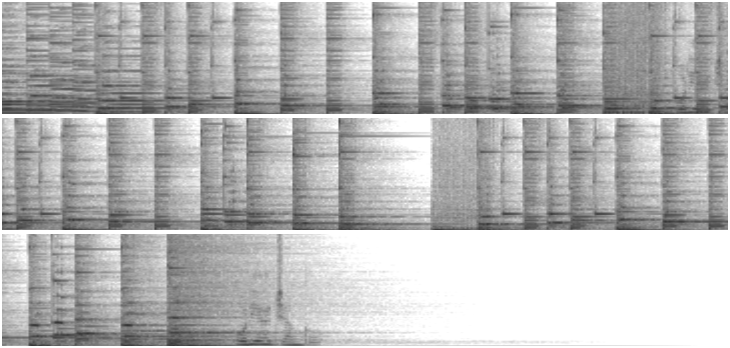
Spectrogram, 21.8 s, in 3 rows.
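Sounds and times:
spooky fun Halloween music: 0.0 - 17.1.

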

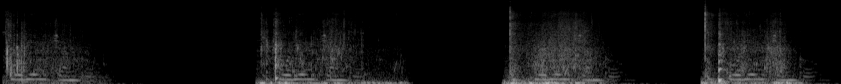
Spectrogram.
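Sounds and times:
splash: 0.0 - 0.9, 2.6 - 3.7, 5.1 - 6.2, 7.1 - 8.1.

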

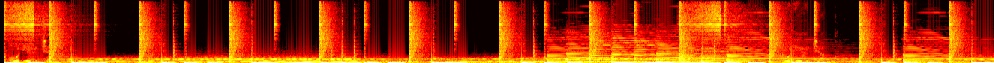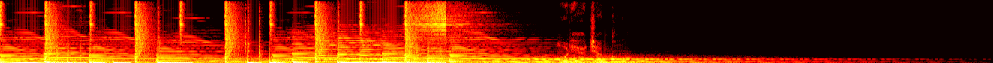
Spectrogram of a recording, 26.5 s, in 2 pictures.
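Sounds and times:
ethnic fusion music: 0.1 - 20.6.

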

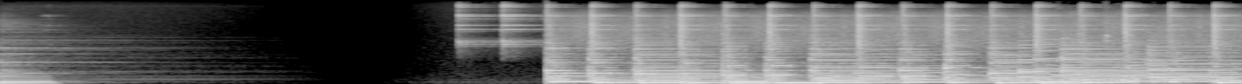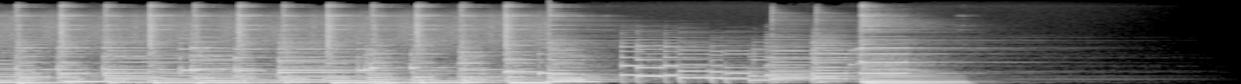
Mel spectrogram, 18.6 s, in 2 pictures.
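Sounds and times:
christmas jazz music: 0.0 - 0.6, 3.5 - 16.8.

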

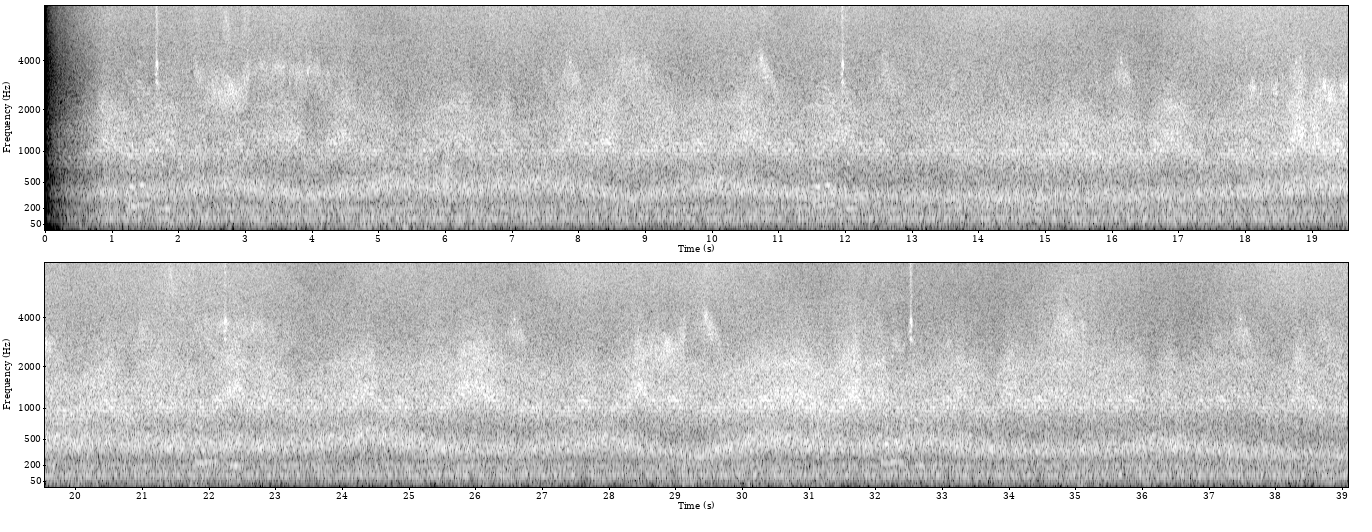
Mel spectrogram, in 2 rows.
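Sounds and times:
blizzard wind: 0.1 - 39.0.

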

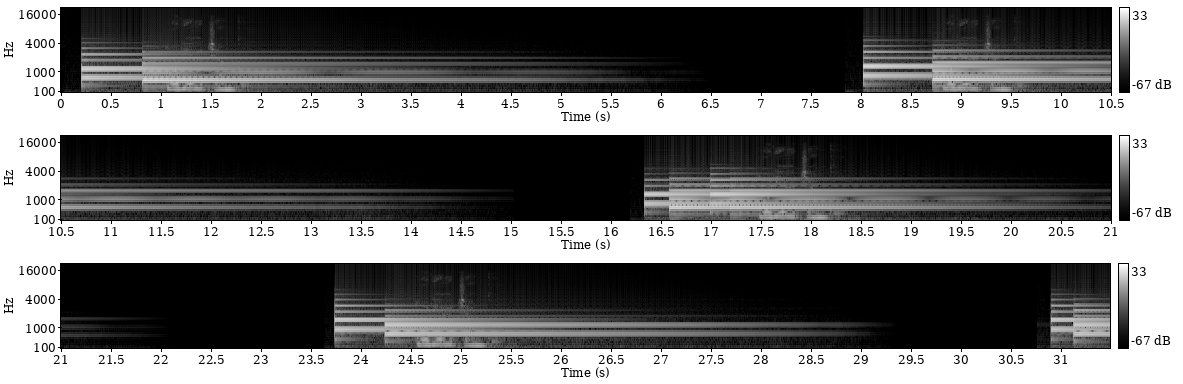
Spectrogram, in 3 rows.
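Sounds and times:
doorbell: 0.2 - 6.1, 8.0 - 14.6, 16.4 - 21.6, 23.8 - 29.0, 30.9 - 31.4.

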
